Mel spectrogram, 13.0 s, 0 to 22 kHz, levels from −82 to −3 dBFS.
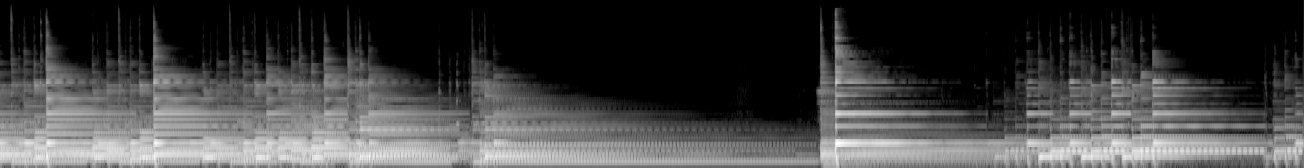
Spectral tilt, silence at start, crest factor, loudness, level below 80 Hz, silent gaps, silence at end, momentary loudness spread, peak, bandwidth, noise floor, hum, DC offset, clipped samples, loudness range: -7 dB/octave; 0 s; 18 dB; -18 LUFS; -50 dBFS; none; 0 s; 18 LU; 0 dBFS; 16 kHz; -38 dBFS; none; under 0.1%; under 0.1%; 8 LU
